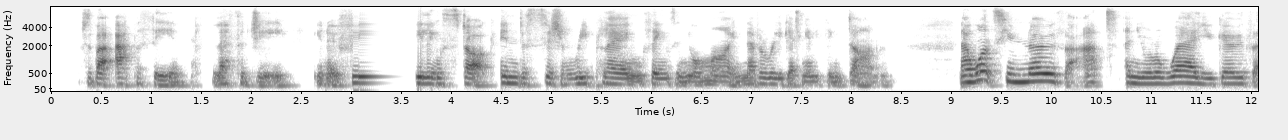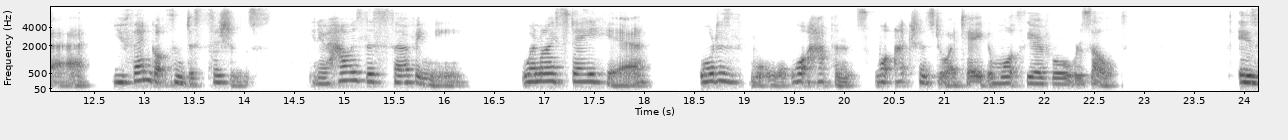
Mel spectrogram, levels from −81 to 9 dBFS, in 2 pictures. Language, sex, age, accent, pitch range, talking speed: English, female, 30-49, British, 165-205 Hz, 150 wpm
